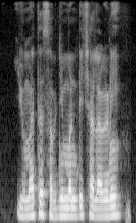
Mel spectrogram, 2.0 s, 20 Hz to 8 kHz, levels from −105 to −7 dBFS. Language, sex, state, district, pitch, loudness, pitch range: Kumaoni, male, Uttarakhand, Tehri Garhwal, 120 Hz, -15 LUFS, 115-125 Hz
